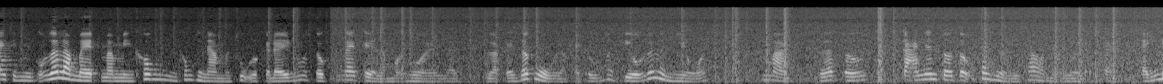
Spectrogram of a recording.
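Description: Nothing stood out as a technical fault on listening to this speech; the only change is the room's own background noise, which rises by about 10 dB at around three and a half seconds and then sits about 9 dB below the speech.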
